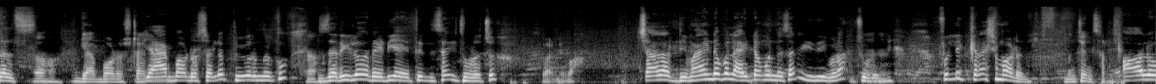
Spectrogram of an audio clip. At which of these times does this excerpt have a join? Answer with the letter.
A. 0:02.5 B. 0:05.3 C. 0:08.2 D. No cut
D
